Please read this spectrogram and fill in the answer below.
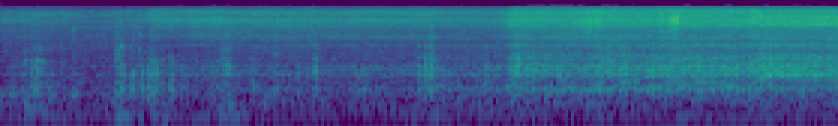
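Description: Live steam hissing from a Retrol model steam engine's boiler as its valve is opened. A few light metal clicks come first, then the steady high hiss comes in suddenly about two and a half seconds in.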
